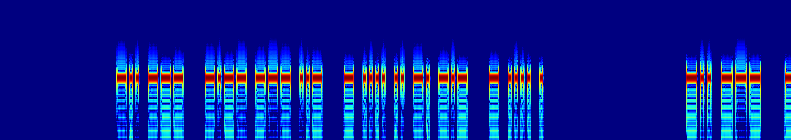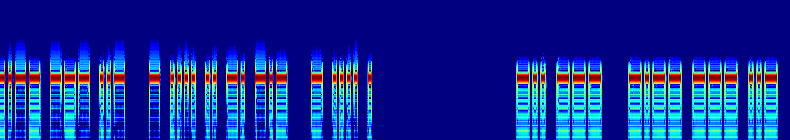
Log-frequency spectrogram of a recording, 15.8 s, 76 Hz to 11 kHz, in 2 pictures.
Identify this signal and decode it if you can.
Morse code, heard as a keyed tone, about 33 wpm, 700 Hz. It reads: DO YOU THINK THE DO YOU THINK THE DO YOU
